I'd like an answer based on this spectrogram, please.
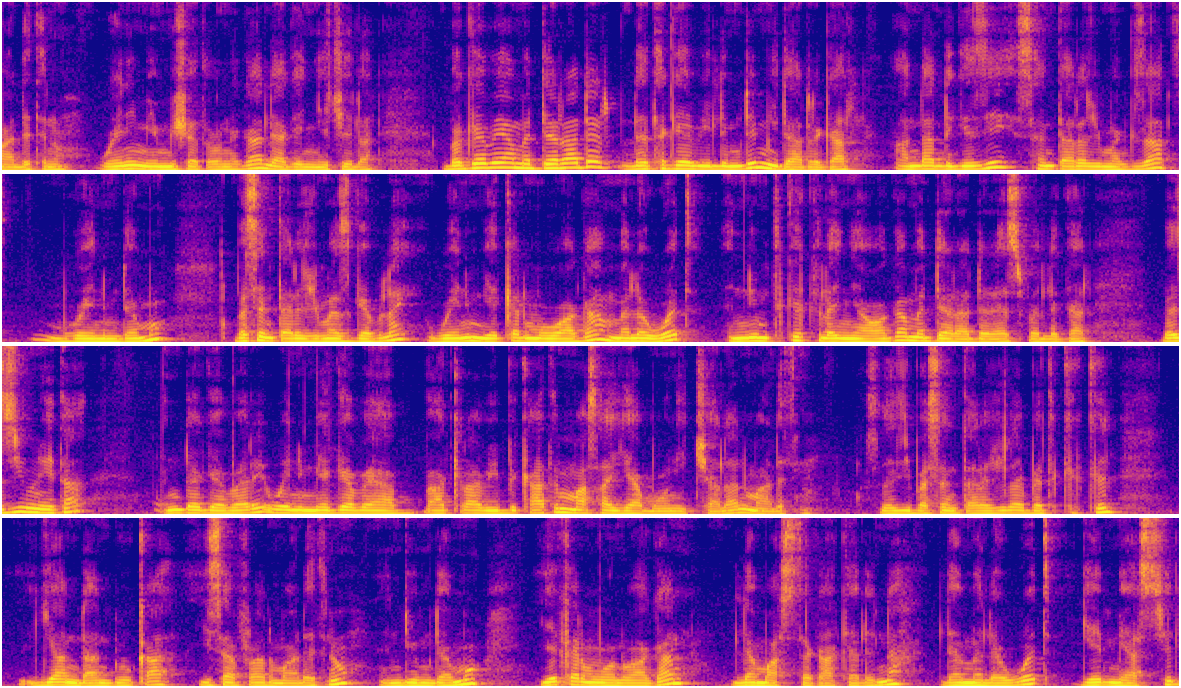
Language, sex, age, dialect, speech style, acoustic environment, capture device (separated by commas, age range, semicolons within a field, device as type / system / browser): Amharic, male, 35-44, Ethiopia - Addis Ababa, relaxed, silence, mobile / Linux / Chrome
